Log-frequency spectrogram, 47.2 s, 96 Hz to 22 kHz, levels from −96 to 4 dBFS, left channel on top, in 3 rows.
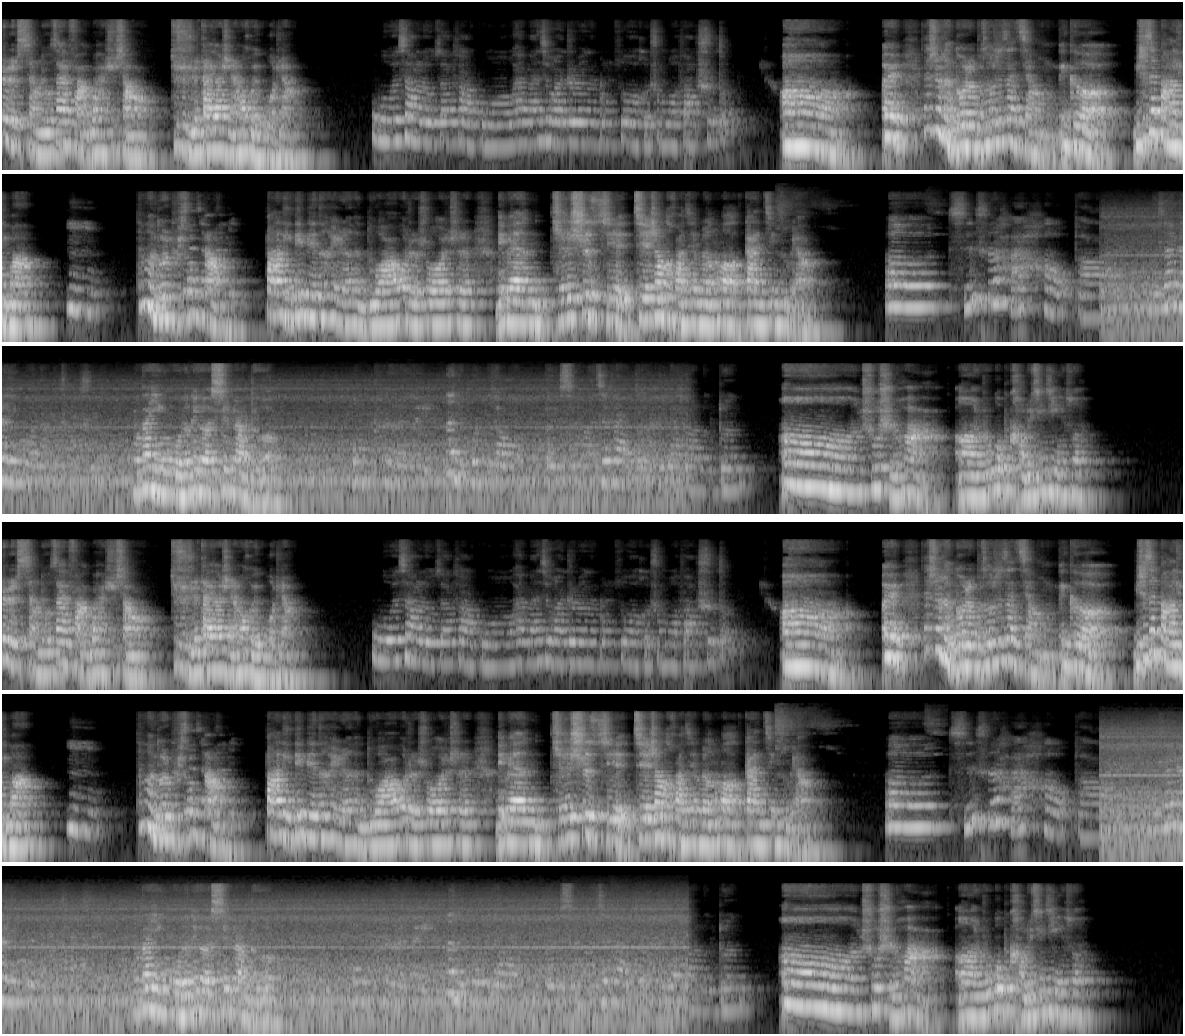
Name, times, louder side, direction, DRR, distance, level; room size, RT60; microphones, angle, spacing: voice 1, 0.0-1.9 2.3-3.9 10.4-11.3 11.7-14.8 15.1-16.2 17.5-18.8 19.3-26.6 33.2-35.1 41.9-45.9, left 1 dB, 15° right, -4 dB, 1.0 m, -21 dB
voice 2, 4.9-9.7 16.6-17.0 18.2-18.7 27.5-30.7 31.1-32.9 36.2-38.5 38.7-41.4, left 1 dB, 20° left, -2 dB, 0.5 m, -32 dB
sound 1, 26.0-26.5 28.2-28.3 30.4-40.7, right 3 dB, 60° right, 0.3 m, -33 dB
2.7 x 2.3 x 3.4 m, 0.70 s
head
